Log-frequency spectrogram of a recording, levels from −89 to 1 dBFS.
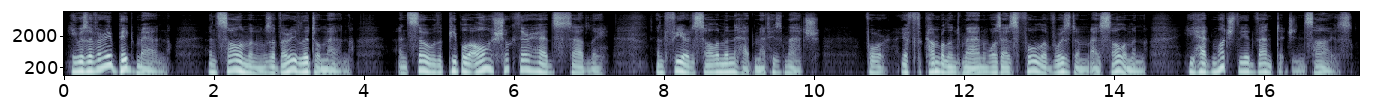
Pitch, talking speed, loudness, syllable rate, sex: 115 Hz, 165 wpm, -21 LUFS, 4.6 syllables/s, male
